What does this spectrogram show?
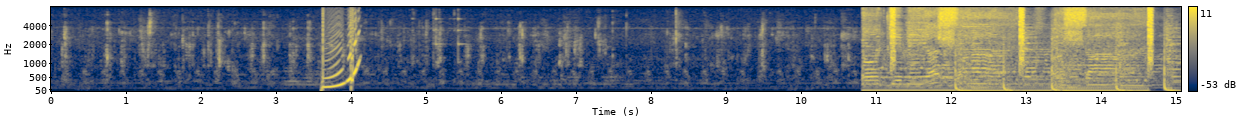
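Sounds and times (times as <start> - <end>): faint chewing: 0.0 - 3.6, 4.2 - 11.0.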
